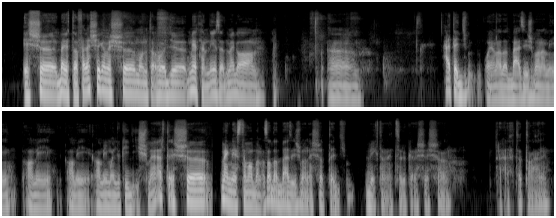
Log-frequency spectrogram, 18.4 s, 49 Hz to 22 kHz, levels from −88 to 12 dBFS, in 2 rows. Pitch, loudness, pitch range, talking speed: 95 Hz, -20 LUFS, 85-105 Hz, 125 wpm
